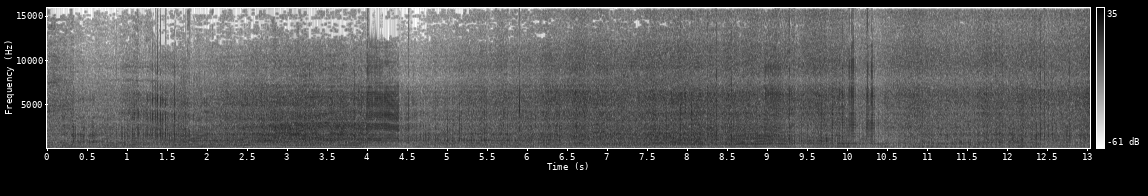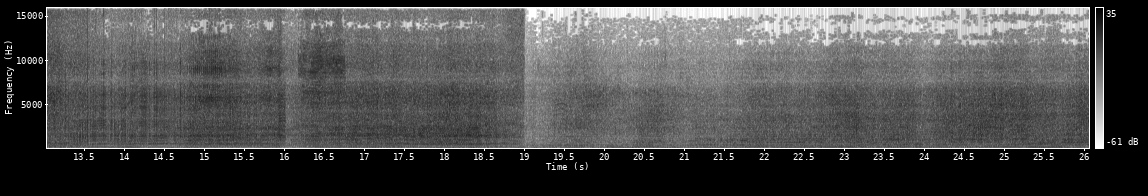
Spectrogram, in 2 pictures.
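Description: Off-road 4x4 engines, a Lada Niva among them, revving hard as their wheels churn through deep mud, the engine note rising and falling again and again, with a few sudden changes where the sound jumps from one car to another.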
